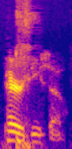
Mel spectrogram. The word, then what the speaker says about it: Paradiso: saying it correctly uh it's a whole lot closer than everyone else gets it's a Paradiso Paradiso Paradiso I was close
